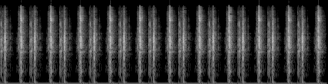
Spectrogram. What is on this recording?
recharger revolver repeat
recharger, revolver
